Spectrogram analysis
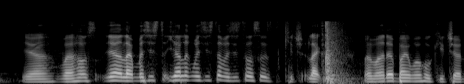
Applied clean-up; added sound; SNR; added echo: none; Slam / Microwave oven; 6 dB; none.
